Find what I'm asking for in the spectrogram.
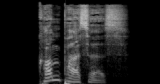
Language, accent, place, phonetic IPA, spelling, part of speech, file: German, Germany, Berlin, [ˈkɔmpasəs], Kompasses, noun, De-Kompasses.ogg
- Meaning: genitive singular of Kompass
